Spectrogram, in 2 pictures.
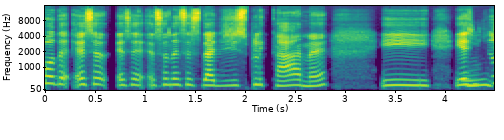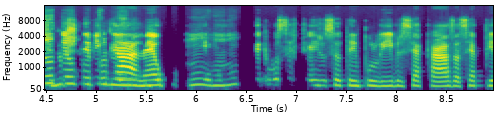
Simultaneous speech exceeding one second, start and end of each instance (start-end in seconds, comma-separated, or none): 4.1-6.1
